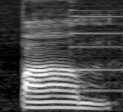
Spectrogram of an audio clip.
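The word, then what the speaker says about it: palm: एल, यदि किसी शब्द के अंत में एल के या एल एम साथ में आ जाए, एल के या एल एम, तो ऐसी कंडीशन में एल का उच्चारण नहीं होता, जैसे walk, chalk, talk, पाम, बाम, काम, ऐसे वर्ड में एल का उच्चारण नहीं हो रहा है, ओके।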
